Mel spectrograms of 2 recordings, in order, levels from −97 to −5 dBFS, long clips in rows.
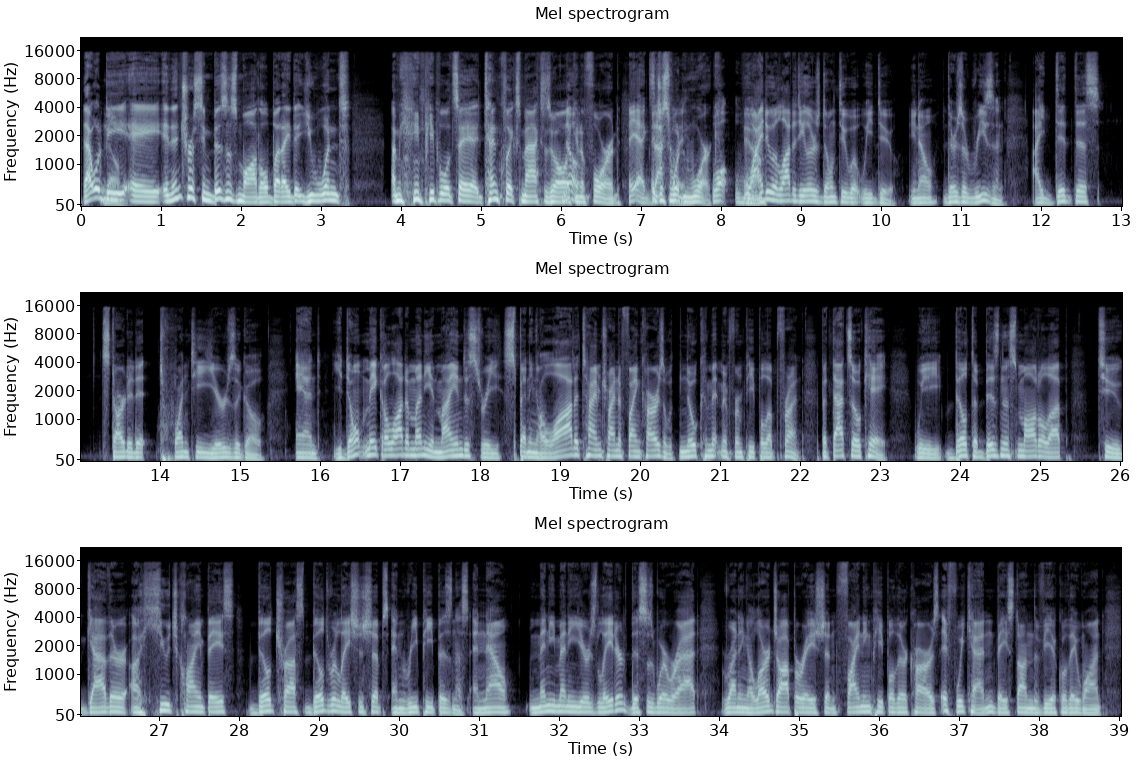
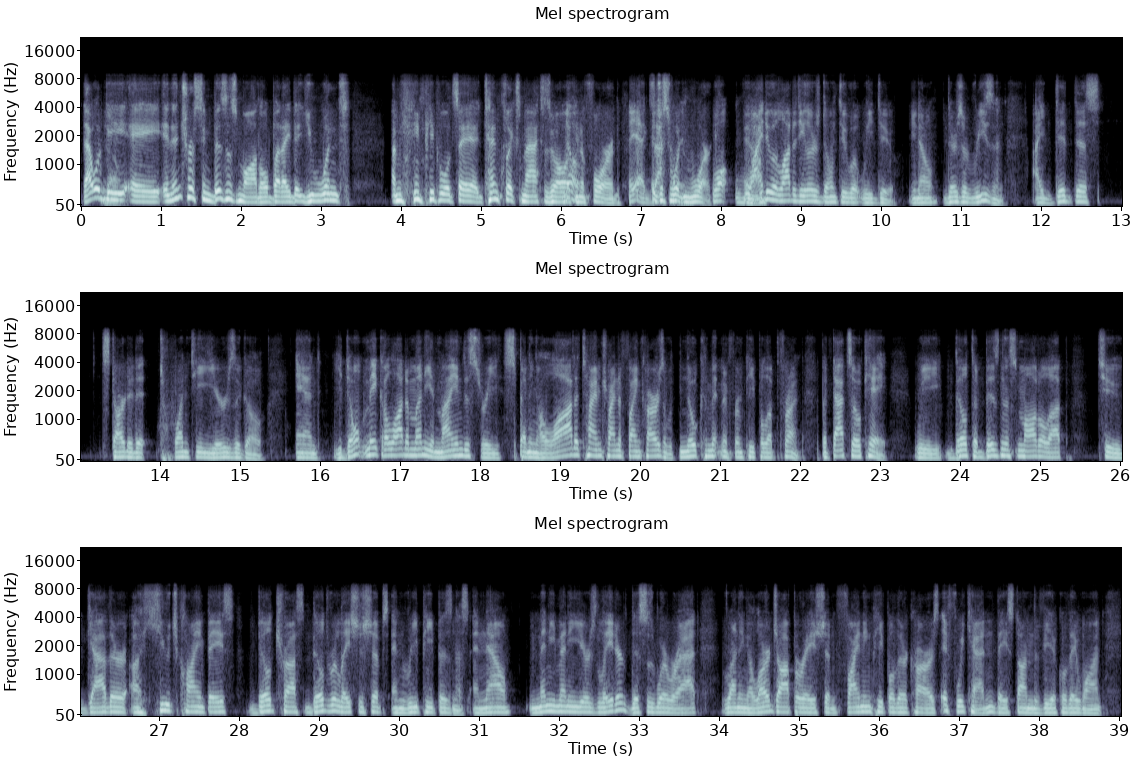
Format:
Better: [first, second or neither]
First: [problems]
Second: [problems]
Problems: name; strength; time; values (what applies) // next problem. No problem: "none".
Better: first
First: none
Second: garbled, watery; badly; nothing above 8 kHz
